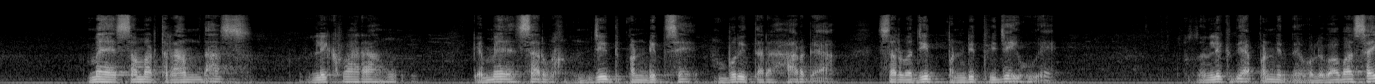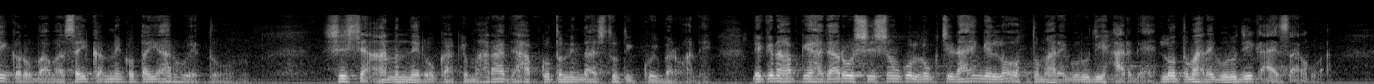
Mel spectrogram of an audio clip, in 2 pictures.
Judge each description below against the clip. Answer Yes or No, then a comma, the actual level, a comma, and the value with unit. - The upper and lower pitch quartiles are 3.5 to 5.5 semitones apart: Yes, average, 4.8 semitones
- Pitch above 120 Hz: No, low, 110 Hz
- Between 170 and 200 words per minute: No, average, 145 wpm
